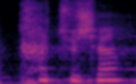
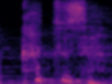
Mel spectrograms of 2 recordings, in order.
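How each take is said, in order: First: The last syllable is pronounced 'sha'. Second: The last syllable is pronounced 'sa'. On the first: This is how the audience says it. "여러분들의 발음으로는" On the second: This is the original pronunciation. "원래 발음은"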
